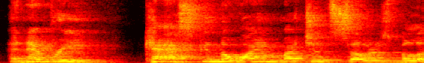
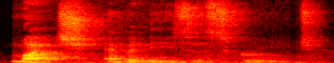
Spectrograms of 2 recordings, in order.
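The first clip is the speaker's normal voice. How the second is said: low, much softer ghostly answer; solemn ghost; 7 semitones lower, 5 dB quieter, slower than usual. Acted. Marley's ghost answering Scrooge, low and hushed. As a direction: answer from the grave, hushed and heavy.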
